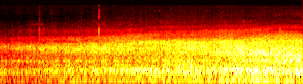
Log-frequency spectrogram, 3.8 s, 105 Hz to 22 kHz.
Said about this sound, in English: Like that son of a bitch who started banging on his house 7:30 in the morning and is now working a power saw.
